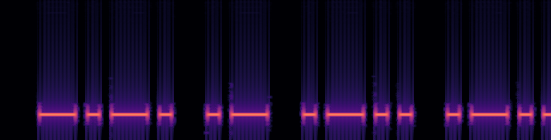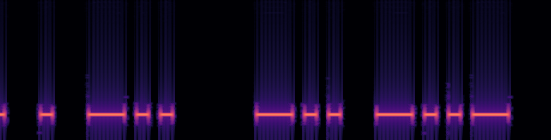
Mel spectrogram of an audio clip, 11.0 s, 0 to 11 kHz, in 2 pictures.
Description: Morse code, heard as a keyed tone, about 10 wpm, 610 Hz. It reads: CALLED DX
